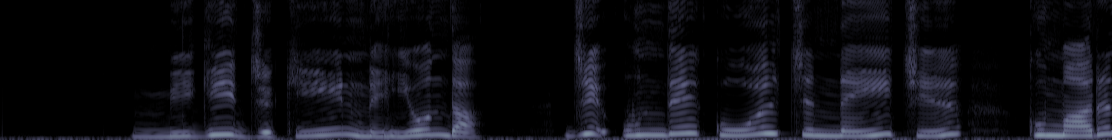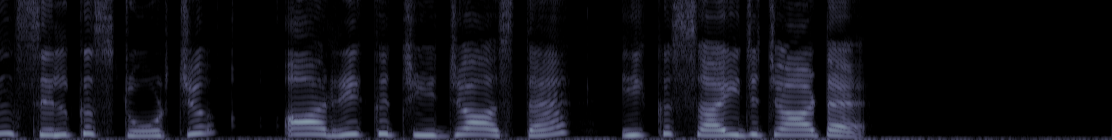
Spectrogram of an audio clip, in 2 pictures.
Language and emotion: Dogri, surprised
